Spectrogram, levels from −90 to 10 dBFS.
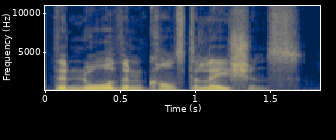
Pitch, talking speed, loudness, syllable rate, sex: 110 Hz, 100 wpm, -16 LUFS, 4.0 syllables/s, male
